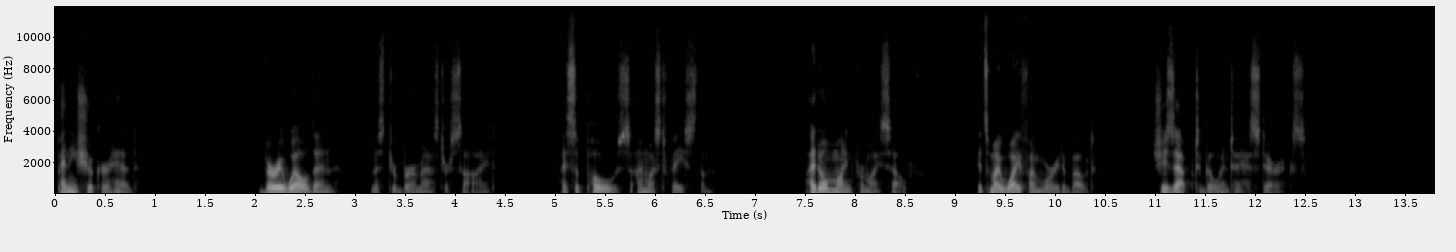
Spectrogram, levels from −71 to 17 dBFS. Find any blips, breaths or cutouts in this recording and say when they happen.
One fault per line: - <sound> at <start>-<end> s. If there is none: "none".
none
